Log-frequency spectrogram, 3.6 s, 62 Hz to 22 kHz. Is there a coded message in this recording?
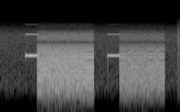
Yes: POCSAG pager data (2400 baud) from 0.5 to 3.3 s, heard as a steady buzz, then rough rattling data, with a squelch burst at the end.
